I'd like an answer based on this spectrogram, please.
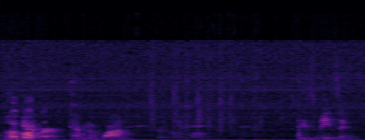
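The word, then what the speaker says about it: Aucoin: Kevin O'Quan. He's amazing. It's spelled A-U Coin. It's Quan, and O'Quan, he was probably a master of it.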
